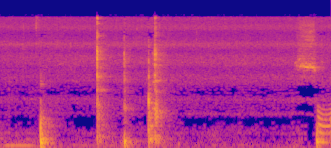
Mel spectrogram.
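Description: Spices, including coriander and cumin powder, chili and turmeric, are stirred as they fry in an Instant Pot, with a few sharp scrapes and clacks of the spoon over a faint, low sizzle.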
